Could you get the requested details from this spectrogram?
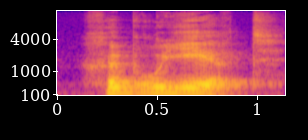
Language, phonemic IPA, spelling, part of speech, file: Dutch, /ɣəbruˈjert/, gebrouilleerd, adjective / verb, Nl-gebrouilleerd.ogg
- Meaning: not on the best of terms, quarreling, fighting, disagreeing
